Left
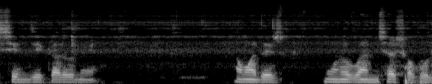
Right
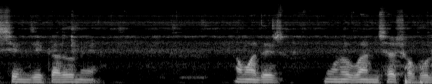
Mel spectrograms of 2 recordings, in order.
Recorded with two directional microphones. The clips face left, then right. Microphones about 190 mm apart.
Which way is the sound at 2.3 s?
20° left (ahead or behind).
